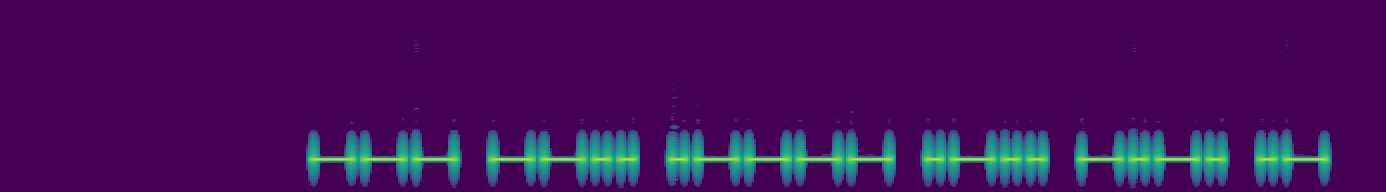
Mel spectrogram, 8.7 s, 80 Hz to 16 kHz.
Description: Morse code, heard as a keyed tone, about 15 wpm, 700 Hz. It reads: OZ1LCA
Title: DXCC-100 Call Signs - 6 Characters - Repeated 2x - 15wpm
